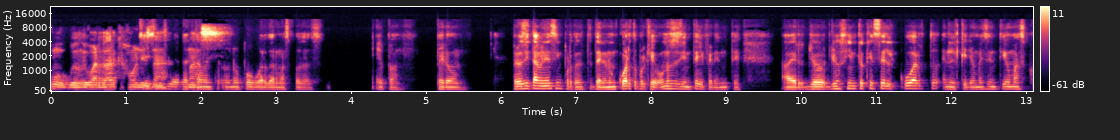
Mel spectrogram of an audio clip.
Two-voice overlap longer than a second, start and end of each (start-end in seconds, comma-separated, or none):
1.1-2.5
